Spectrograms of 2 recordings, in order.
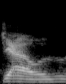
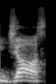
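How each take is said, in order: First: The vowel sounds like 'ow'. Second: The vowel sounds like 'aw'. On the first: The speaker calls it wrong. "not Jows" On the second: The speaker calls it right. "You say Jaws"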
